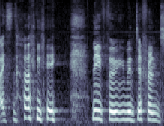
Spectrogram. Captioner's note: laughs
